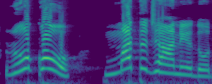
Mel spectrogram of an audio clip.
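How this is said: There is a pause inside the sentence.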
